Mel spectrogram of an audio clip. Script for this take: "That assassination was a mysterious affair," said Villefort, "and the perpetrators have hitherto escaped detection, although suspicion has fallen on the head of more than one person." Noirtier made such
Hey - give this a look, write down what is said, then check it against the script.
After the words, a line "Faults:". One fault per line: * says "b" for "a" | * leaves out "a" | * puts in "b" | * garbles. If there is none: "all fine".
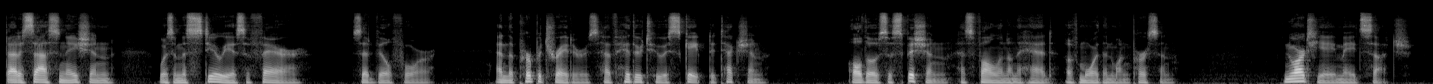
"That assassination was a mysterious affair," said Villefort, "and the perpetrators have hitherto escaped detection, although suspicion has fallen on the head of more than one person." Noirtier made such
Faults:
all fine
